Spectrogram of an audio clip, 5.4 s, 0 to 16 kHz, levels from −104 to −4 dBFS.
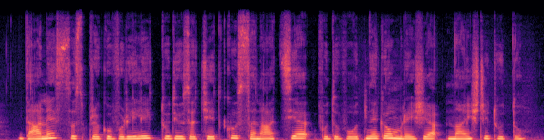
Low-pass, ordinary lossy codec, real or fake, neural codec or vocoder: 14.4 kHz; none; real; none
